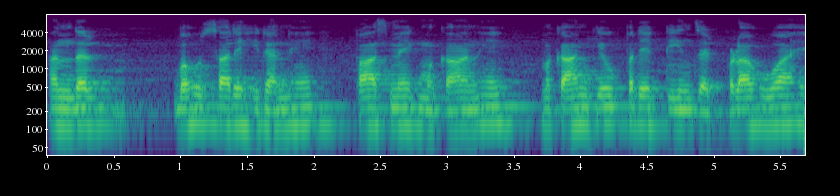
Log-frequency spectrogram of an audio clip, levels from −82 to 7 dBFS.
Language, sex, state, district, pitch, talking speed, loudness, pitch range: Hindi, male, Uttar Pradesh, Lalitpur, 115 Hz, 200 wpm, -18 LUFS, 110-120 Hz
